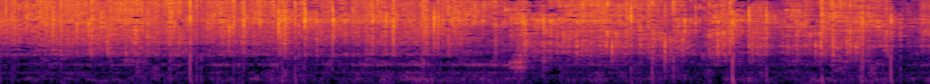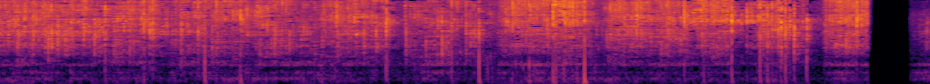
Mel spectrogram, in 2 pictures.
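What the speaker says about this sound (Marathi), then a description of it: "आता मी इथे तवा तापत ठेवला आहे, त्यात आता मी कांदा घालते." Onion sizzles steadily on a hot tawa, a dense continuous fry with scattered sharp crackles and ticks, close and alone with no talk.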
